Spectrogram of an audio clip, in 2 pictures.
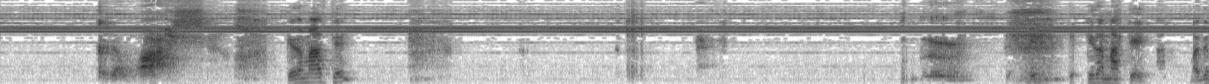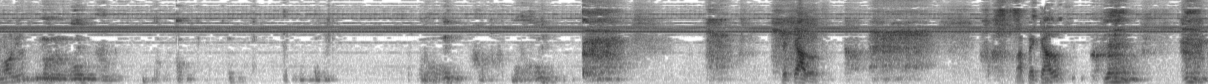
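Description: A young man cries out and wails loudly over an online call.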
